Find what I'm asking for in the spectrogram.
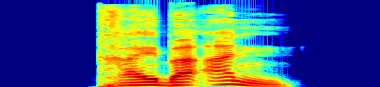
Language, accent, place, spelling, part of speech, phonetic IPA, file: German, Germany, Berlin, treibe an, verb, [ˌtʁaɪ̯bə ˈan], De-treibe an.ogg
- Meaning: inflection of antreiben: 1. first-person singular present 2. first/third-person singular subjunctive I 3. singular imperative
